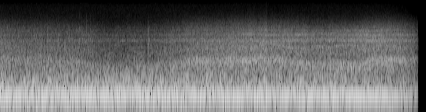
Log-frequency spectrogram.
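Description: A loud, steady rumbling roar with a low hum beneath it, starting abruptly.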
